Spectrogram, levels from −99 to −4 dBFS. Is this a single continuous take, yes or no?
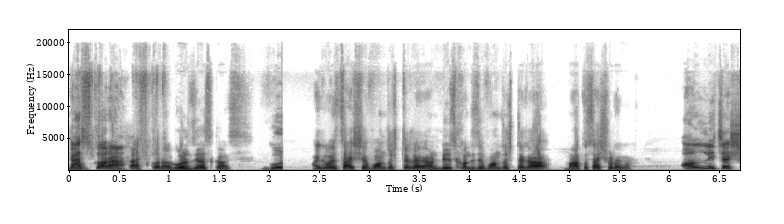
no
